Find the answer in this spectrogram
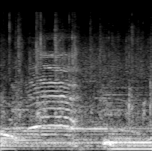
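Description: Live band playing loud in a small club: a long bellowed vocal wail that rises and falls over sustained, ringing electric guitar and bass, with a new held note coming in near the end.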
